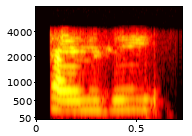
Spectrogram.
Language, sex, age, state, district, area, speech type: Punjabi, female, 18-30, Punjab, Barnala, rural, conversation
